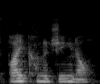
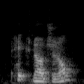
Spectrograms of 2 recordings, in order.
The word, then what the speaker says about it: pycnogenol: A while back, I used to call this pycnogenol. Don't know why. If you remember those days, let me know in the comments. But pronounced pycnogenol.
